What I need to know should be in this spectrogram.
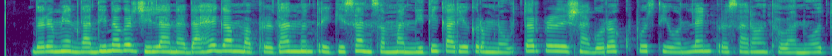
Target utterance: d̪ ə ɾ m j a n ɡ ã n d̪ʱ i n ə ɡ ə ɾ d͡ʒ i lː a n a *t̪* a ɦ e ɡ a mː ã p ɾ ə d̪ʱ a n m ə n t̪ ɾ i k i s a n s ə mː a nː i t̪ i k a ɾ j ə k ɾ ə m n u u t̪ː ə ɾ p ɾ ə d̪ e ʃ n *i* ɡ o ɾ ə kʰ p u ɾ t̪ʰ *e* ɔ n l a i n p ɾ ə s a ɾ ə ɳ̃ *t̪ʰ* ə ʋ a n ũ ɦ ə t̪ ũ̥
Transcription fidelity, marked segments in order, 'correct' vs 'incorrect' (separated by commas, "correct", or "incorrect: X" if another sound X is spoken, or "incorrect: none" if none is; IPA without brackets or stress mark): incorrect: d̪, incorrect: a, incorrect: i, correct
